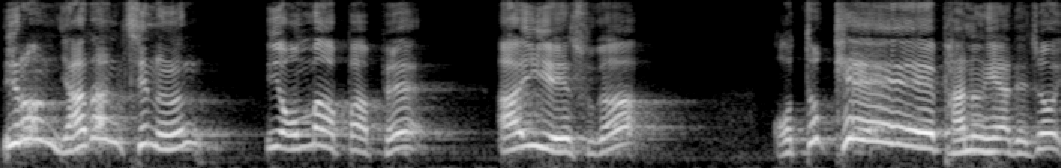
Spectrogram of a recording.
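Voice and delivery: ordinary delivery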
